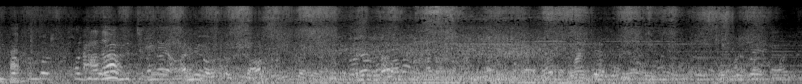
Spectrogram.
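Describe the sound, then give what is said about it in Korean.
Ambience of a dawn day-labor market during the COVID-19 pandemic, where day laborers gather at a labor office for work: many voices murmur and overlap at a steady level, no single speech clear, over a constant soft hiss throughout. “치열한 삶의 현장 새벽 인력 시장의 풍경 들려드렸습니다.”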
